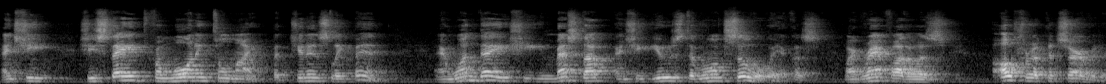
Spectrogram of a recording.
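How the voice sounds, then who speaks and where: With a New York accent, a man speaks at a moderate pace at a fairly high pitch with ordinary pitch variation, amid audible room echo and noticeable background noise. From US Northeast, New York City (Bronx). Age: 80s+. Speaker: WWII veteran interviewed about family history. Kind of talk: casual family interview. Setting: home video interview on camera. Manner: halting.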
